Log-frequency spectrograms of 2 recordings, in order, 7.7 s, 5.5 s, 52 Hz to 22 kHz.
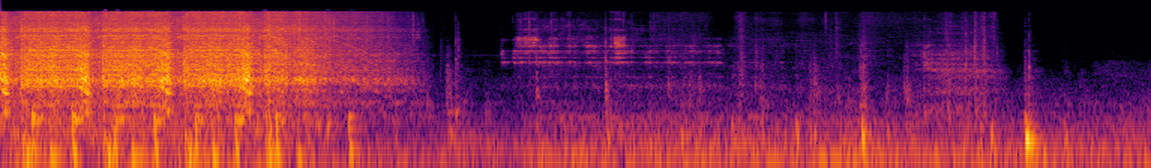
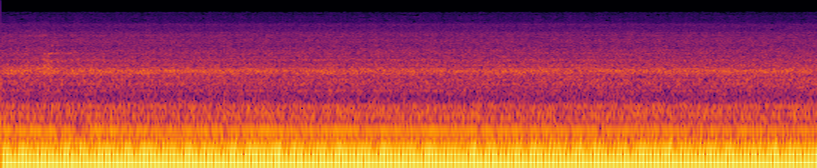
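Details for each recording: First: Mk5 VW Golf GTI with cylinder 3 misfire, compression test with ignition on and no fuel: strong, even cranking beats about three per second; normal cranking compression, mechanical issue unlikely. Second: Mk5 VW Golf GTI petrol engine at idle, lumpy uneven beat from a misfire on cylinder 3; a garage had suspected a split piston or ring, but compression and borescope tests suggest it is not mechanical.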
